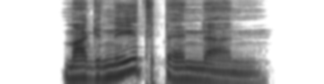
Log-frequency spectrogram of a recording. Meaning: dative plural of Magnetband
- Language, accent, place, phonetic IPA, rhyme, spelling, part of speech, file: German, Germany, Berlin, [maˈɡneːtˌbɛndɐn], -eːtbɛndɐn, Magnetbändern, noun, De-Magnetbändern.ogg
